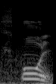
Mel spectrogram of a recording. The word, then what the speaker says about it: school: लेकिन कहीं पर यस आ जाए तो उसे सा बोलते हैं, आधा सा. कैसे? स्कूल.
